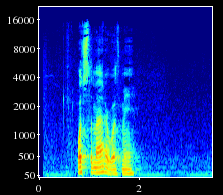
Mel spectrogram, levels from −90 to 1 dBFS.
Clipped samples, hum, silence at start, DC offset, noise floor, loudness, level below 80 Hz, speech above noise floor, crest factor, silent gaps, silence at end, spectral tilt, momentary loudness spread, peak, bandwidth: under 0.1%; 60 Hz at -50 dBFS; 0.75 s; under 0.1%; -59 dBFS; -25 LUFS; -58 dBFS; 35 dB; 24 dB; none; 1.55 s; -5.5 dB/octave; 10 LU; -4 dBFS; 16 kHz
